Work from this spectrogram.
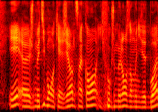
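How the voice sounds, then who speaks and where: This man speaks at a very fast pace, his fairly high pitch held in fairly even intonation. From France, Paris. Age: 30s. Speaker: entrepreneur. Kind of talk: conference talk. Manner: hesitant fillers.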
